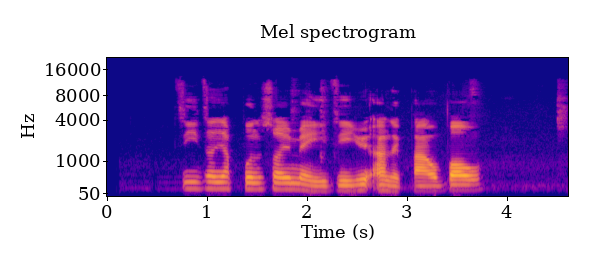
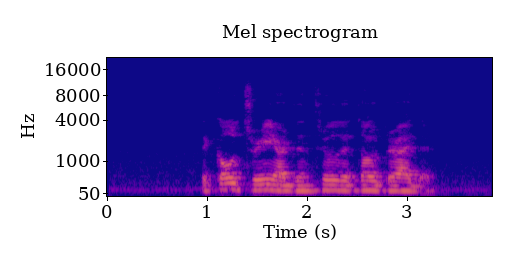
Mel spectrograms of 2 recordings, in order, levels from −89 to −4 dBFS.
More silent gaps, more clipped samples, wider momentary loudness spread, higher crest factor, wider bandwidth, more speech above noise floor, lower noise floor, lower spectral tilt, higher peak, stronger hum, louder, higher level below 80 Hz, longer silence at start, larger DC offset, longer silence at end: neither; neither; about the same, 13 LU vs 15 LU; first, 22 dB vs 16 dB; about the same, 13 kHz vs 12 kHz; first, 43 dB vs 30 dB; about the same, -71 dBFS vs -74 dBFS; second, -4 dB/octave vs -7 dB/octave; first, -8 dBFS vs -30 dBFS; neither; first, -28 LUFS vs -45 LUFS; about the same, -76 dBFS vs -78 dBFS; second, 0.7 s vs 0.95 s; neither; second, 0 s vs 0.55 s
